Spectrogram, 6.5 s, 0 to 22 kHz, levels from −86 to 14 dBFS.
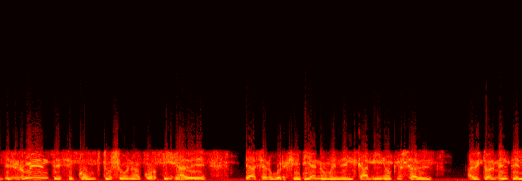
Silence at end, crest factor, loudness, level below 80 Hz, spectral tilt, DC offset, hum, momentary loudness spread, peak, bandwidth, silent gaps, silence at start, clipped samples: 0 s; 12 dB; -25 LUFS; -68 dBFS; -5 dB/octave; under 0.1%; none; 5 LU; -12 dBFS; 7 kHz; none; 0 s; under 0.1%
